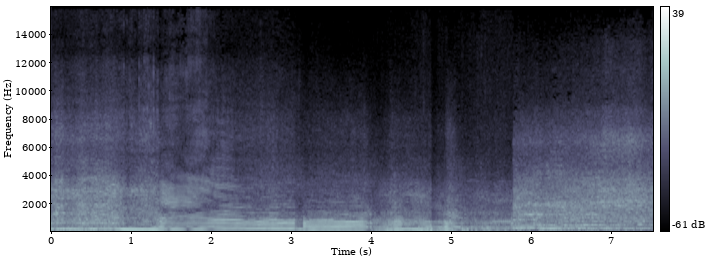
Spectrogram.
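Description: A rally car engine revs hard and roars past, its pitch rising and dropping with each gear change.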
